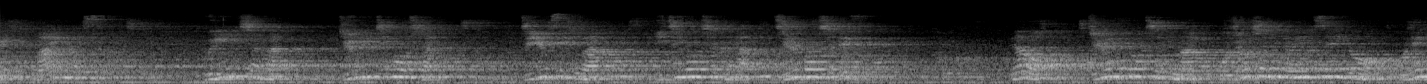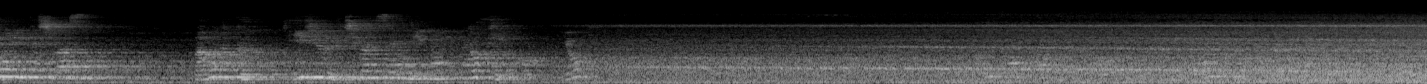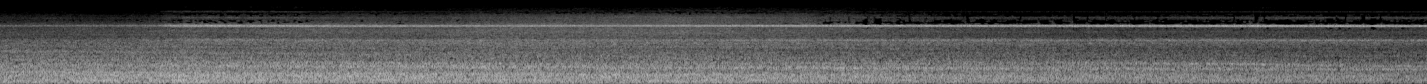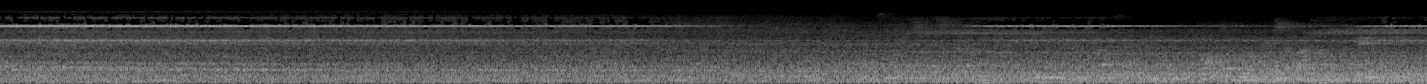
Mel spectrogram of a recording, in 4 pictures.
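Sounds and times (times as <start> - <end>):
high brake squeal: 36.0 - 49.9, 52.0 - 54.8, 55.9 - 57.0.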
